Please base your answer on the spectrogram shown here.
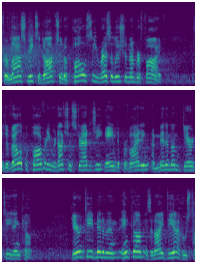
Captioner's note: applause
